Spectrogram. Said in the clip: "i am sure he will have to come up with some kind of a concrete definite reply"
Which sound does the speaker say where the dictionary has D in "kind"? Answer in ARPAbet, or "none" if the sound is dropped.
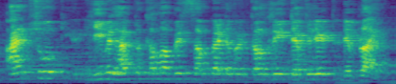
none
